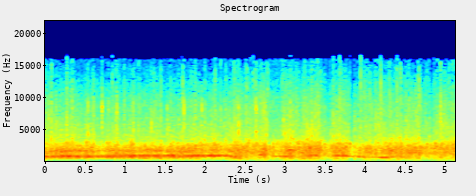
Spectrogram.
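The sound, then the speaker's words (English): Enthusiastic crowd applause and whooping at a live comedy show, welcoming a comedian to the stage: loud, continuous clapping with scattered high cheers rising above it throughout. “Please put your hands together and make extraordinary, welcoming, guilty feminist noises for the wonderful Garrett Millerick!”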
